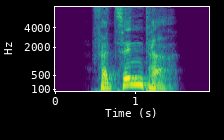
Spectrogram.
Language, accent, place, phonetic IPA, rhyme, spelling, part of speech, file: German, Germany, Berlin, [fɛɐ̯ˈt͡sɪntɐ], -ɪntɐ, verzinnter, adjective, De-verzinnter.ogg
- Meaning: inflection of verzinnt: 1. strong/mixed nominative masculine singular 2. strong genitive/dative feminine singular 3. strong genitive plural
